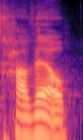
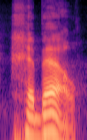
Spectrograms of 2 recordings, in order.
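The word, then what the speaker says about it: הֶבֶל: it should be pronounced hebel and we've talked about this before that some letters in hebrew can be pronounced multiple ways the b er the b sound is interchangeable with a v sound so there's there's some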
